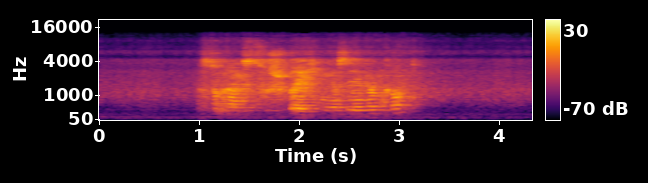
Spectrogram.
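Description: A young woman speaks briefly close by.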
